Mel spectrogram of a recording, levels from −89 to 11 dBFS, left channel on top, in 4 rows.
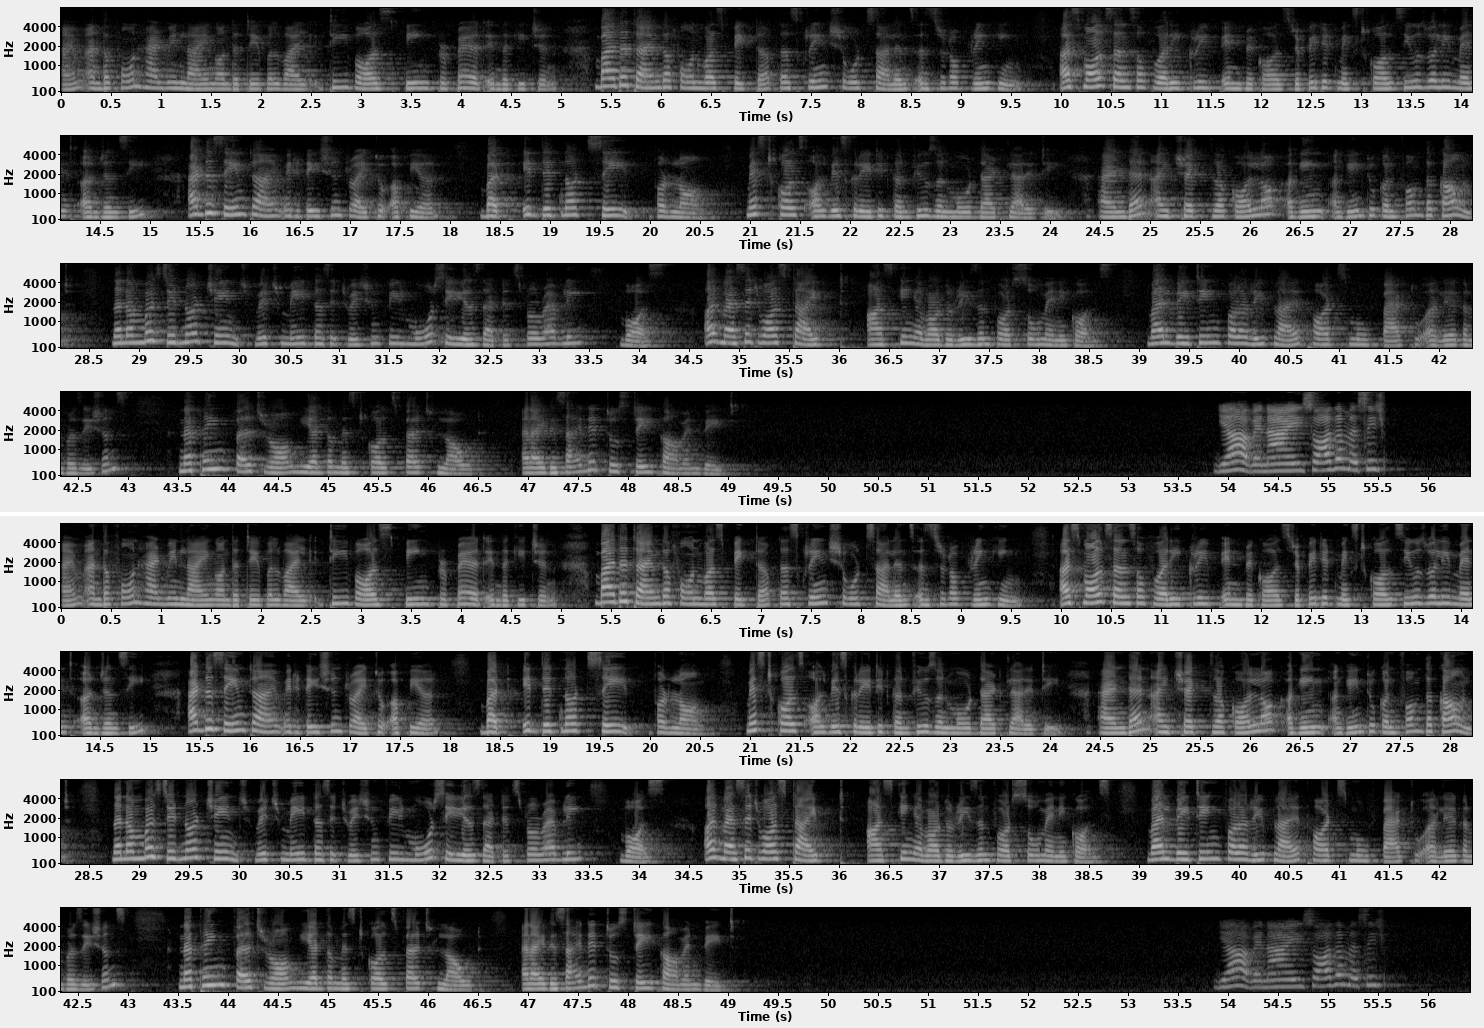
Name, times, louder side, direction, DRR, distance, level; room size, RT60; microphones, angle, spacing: voice 1, 0.0-9.6 10.0-14.9 15.4-17.9 18.3-20.6 21.0-24.1 24.5-28.2 28.7-33.4 33.8-34.1 34.6-35.8 36.3-38.6 39.1-42.9 43.5-46.4 46.9-48.9, right 2 dB, 40° right, 0.6 m, -30 dB
voice 2, 53.9-55.6, left 6 dB, 55° left, 0.4 m, -33 dB
27.0 x 10.5 x 3.0 m
head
